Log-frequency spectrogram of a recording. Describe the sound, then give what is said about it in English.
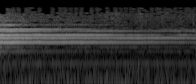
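Doorbell chime ringing once, a bright bell-like tone struck at the start and slowly fading away, fairly faint and heard alone. “You know, from now on, every time the doorbell rings, we'll sort of expect to see him back again.”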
